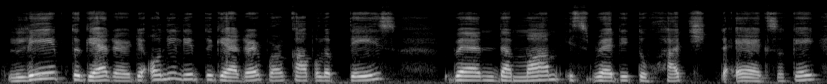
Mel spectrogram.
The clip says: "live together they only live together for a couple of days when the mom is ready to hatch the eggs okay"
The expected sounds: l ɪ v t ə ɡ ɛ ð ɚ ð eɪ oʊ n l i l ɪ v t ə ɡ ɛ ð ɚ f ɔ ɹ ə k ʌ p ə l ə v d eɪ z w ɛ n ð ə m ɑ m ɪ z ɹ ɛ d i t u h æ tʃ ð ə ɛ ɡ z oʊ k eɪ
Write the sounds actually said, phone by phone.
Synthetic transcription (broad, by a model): l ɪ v t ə ɡ ɛ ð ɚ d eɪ oʊ n l i l ɪ v t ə ɡ ɛ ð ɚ f ɔ ɹ ə k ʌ p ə l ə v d eɪ s w ɛ n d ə m ɑ m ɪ s ɹ ɛ d i t u h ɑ tʃ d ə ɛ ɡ s oʊ k eɪ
